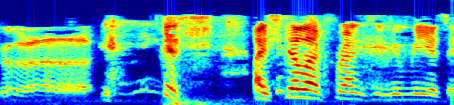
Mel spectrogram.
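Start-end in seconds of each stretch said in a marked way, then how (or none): 0.0-0.8 imitated groan of someone dragged out of bed; groggy morning groan. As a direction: groan softly like you hate mornings. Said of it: "I used to get up like".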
